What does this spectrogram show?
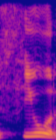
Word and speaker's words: sure: उसी प्रकार यहाँ आप देखेंगे सी यू आर ई, तो क्योर नहीं, श्योर, सी का उच्चारण यहाँ पे आधा स के रूप में, यू आर ई को योर के रूप में पढ़िएगा, तो क्या हो जाएगा दोस्तों, श्योर।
